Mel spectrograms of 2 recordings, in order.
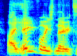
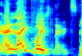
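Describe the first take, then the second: First: Said in the usual way. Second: Chirpy reply. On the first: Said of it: "Diz is like". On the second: Retold or imitated. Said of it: "Nick and Diff is like".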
